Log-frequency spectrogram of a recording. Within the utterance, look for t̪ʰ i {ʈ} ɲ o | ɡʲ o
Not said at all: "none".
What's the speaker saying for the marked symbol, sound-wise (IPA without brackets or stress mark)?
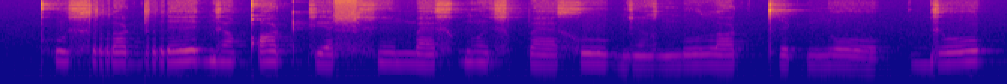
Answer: ʈ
